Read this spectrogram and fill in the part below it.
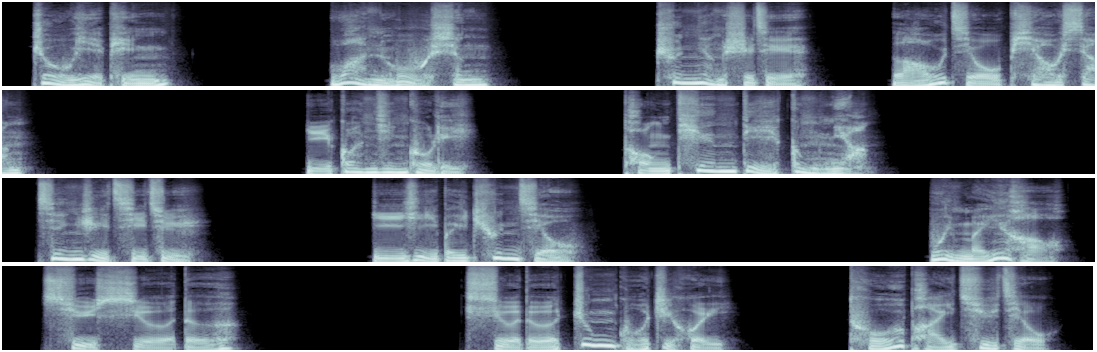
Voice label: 男, 质感广告, 酒

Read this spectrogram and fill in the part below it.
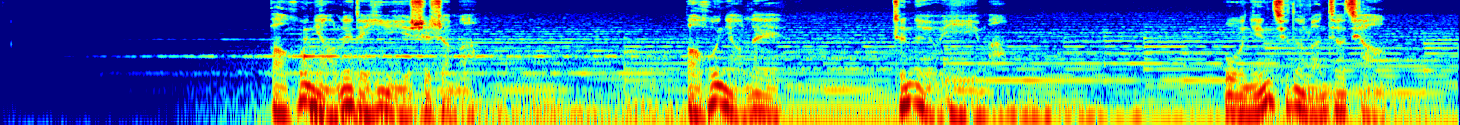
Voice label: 男 走心

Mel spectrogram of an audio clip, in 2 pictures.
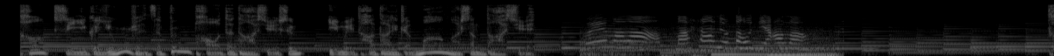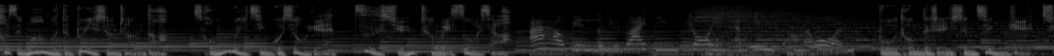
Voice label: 男 电视栏目类 栏目片花; 黑龙江卫视幸福驿站栏目片花

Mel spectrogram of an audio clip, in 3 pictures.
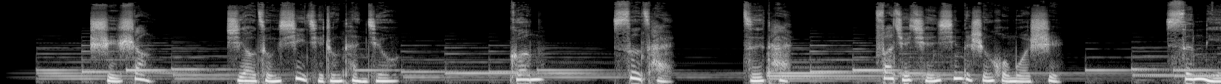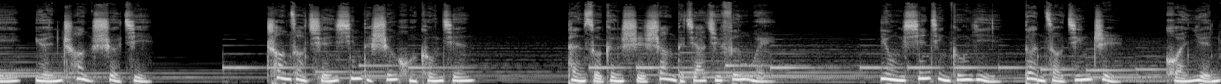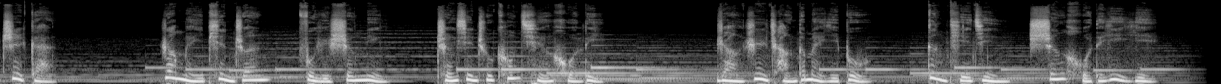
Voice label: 女 旁白 时尚, 国语配音; 森尼设计

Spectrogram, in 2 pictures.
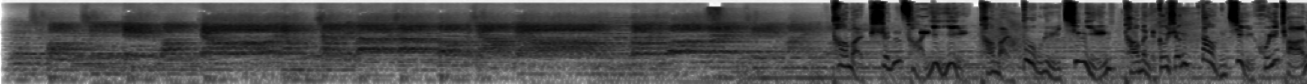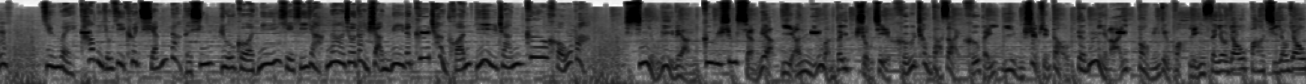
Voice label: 女 电视广告 大气激情 对播类

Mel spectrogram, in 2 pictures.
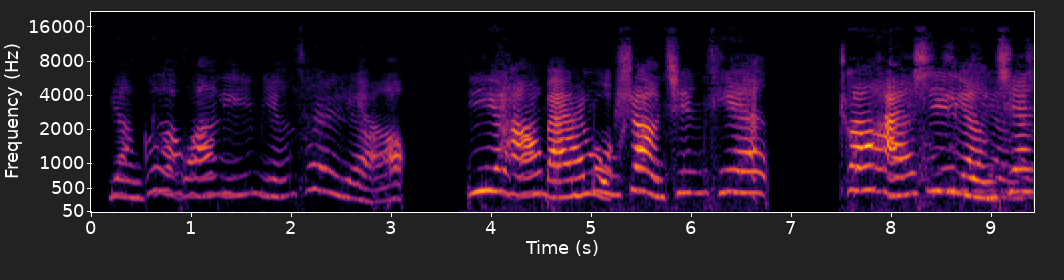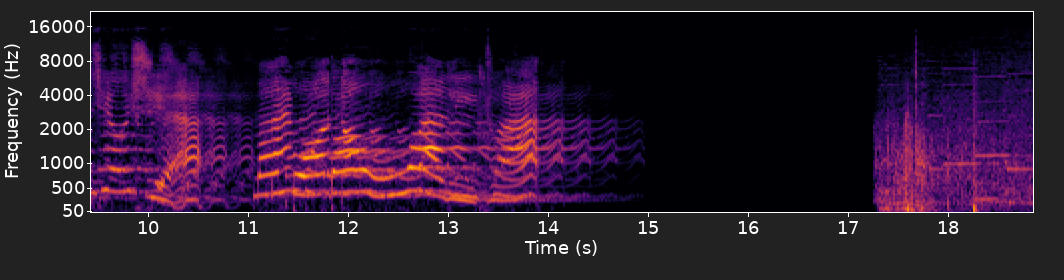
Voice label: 女 童声 古诗; 叫叫

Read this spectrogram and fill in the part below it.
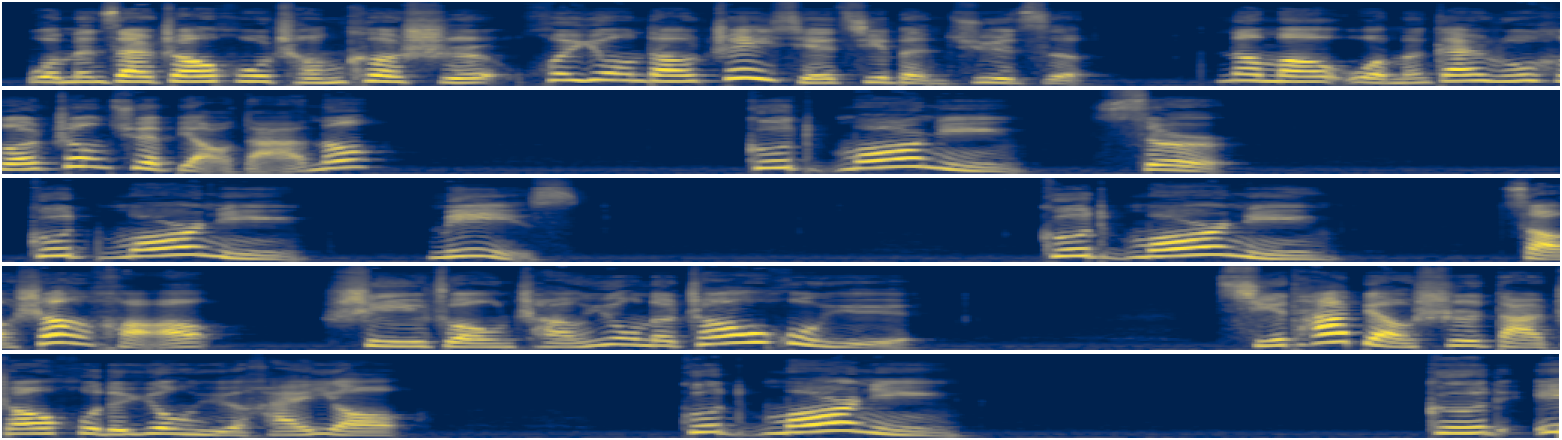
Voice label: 英语教学 男童中英文; 冬奥会英语教学

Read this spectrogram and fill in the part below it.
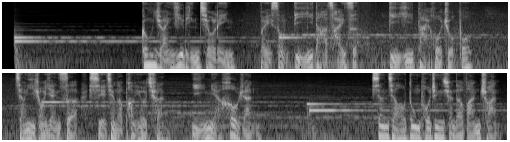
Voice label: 男 宣传 温柔故事

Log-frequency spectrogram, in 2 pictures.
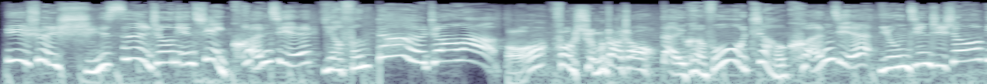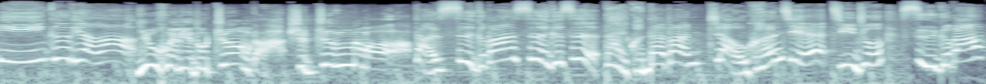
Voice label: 女 广告 激情热烈 对播 app类

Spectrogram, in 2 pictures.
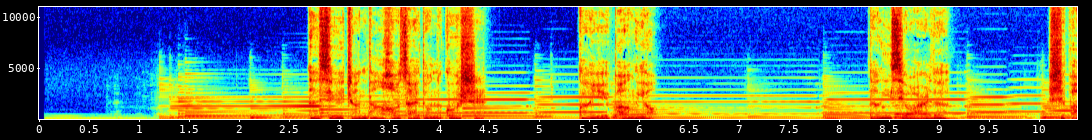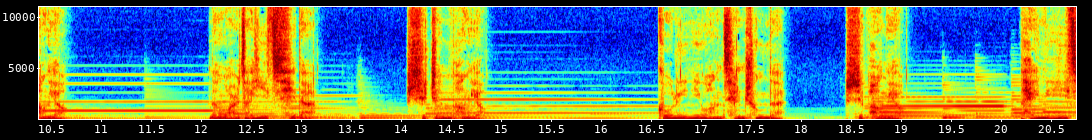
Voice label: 男 温情商务 银行; 台州银行

